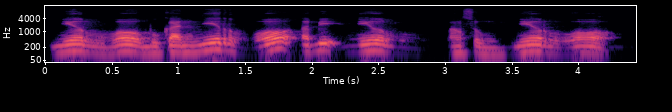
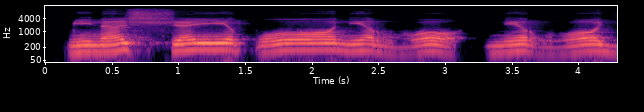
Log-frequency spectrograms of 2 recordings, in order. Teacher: Nirro yang tipis nunnya tapi ro-nya langsung tebal.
